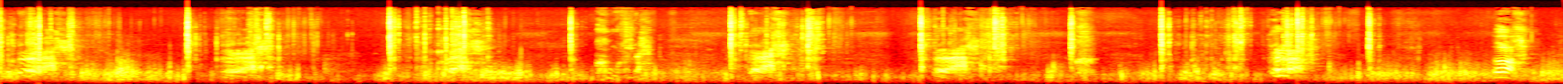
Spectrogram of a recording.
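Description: A post-hole digger thuds and scrapes into dry gravelly soil.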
